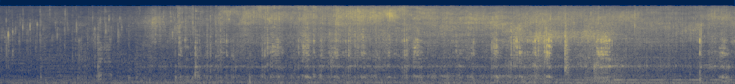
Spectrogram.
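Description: Ground spice-and-chilli paste frying in hot oil in a clay pot. It sizzles while a spoon stirs and scrapes it, and the sizzle grows louder about two seconds in.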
